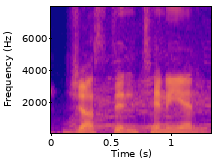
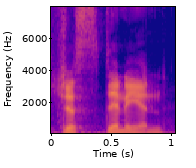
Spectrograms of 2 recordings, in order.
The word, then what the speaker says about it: Justinian: at Justin tinian here Justin tinian I I think that's why you say his name it's Justinian there's no te there you know back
